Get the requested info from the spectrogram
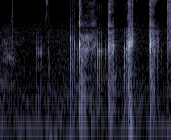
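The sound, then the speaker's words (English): People try to imitate a platypus growl into a microphone with a series of short, raspy, throaty bursts, about six in irregular succession, harsh and hissy rather than deep, with brief gaps between them. “I can't even make the platypus noise, or I would.”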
